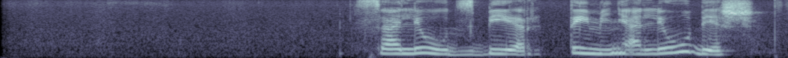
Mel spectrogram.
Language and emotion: Russian, positive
